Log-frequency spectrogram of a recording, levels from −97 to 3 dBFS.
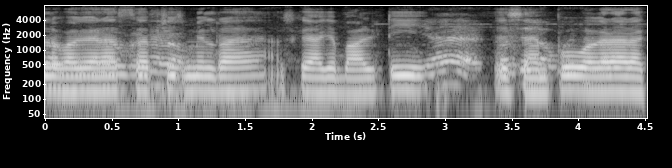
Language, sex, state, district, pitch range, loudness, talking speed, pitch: Hindi, male, Bihar, Katihar, 140-150 Hz, -17 LUFS, 160 wpm, 145 Hz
